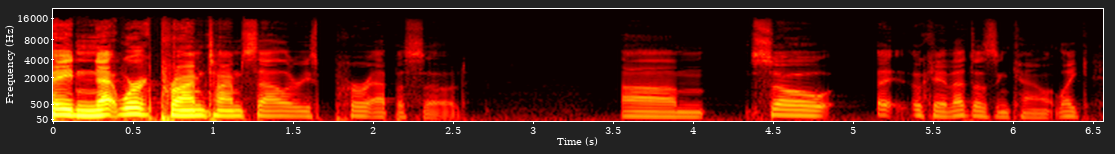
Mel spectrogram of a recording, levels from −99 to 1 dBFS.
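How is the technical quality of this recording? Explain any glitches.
There's one real glitch, and it's audible. From 0.8 to 1.44 s there's zipper noise: the speech drops by about 25 dB, but the gain moves in unsmoothed steps, roughly seventy a second, each leaving a tiny click. You hear a fast ticking riding on the fade.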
